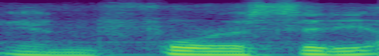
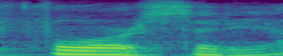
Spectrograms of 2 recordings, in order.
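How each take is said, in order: First: The name is said fully and carefully. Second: The name is clipped in the local way.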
